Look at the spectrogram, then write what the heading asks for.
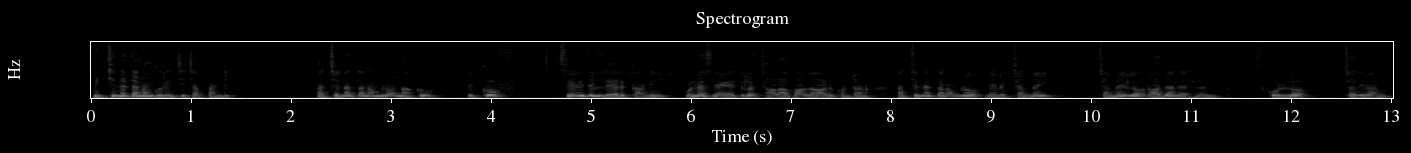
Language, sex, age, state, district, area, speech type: Telugu, male, 18-30, Andhra Pradesh, Sri Balaji, rural, spontaneous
